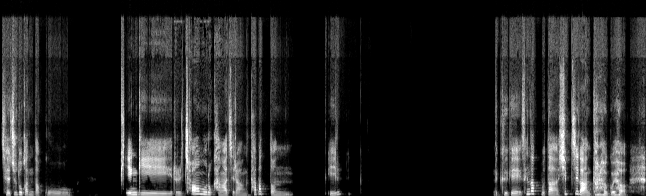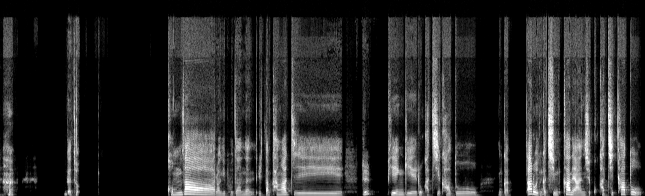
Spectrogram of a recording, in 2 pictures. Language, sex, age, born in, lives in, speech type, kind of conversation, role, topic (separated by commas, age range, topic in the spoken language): Korean, female, 25-29, South Korea, South Korea, conversation, unstructured, none, 동물을 키우면서 겪은 재미있는 에피소드가 있나요?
